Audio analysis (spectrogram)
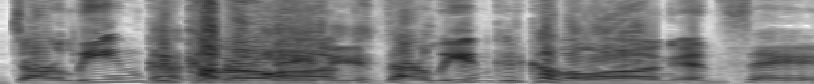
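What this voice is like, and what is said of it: Usual voice. Nothing is said of it.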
